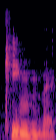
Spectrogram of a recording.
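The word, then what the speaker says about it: chimbe: And the fact that the C is pronounced like a K is the first point of connection that we find with how classical Latin was pronounced by, for example, the ancient Romans, particularly the upper class.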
